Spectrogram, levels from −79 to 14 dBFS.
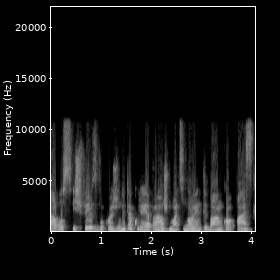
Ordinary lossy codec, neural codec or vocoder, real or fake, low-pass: AAC, 96 kbps; none; real; 10.8 kHz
